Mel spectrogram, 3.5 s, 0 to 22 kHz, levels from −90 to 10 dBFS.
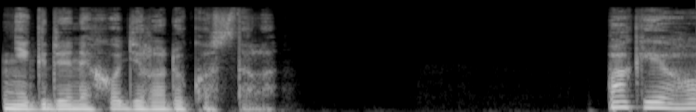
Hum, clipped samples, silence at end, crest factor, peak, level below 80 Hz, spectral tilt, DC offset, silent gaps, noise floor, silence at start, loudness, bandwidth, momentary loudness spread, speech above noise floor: none; under 0.1%; 0 s; 16 dB; -2 dBFS; -48 dBFS; -6 dB/octave; under 0.1%; none; -77 dBFS; 0 s; -17 LUFS; 16 kHz; 12 LU; 62 dB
